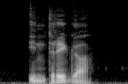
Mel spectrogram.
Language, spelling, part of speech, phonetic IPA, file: Polish, intryga, noun, [ĩnˈtrɨɡa], Pl-intryga.ogg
